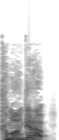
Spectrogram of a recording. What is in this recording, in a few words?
revive friend, survivor voice teen girl; Left 4 Dead 2; Source Engine; video games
